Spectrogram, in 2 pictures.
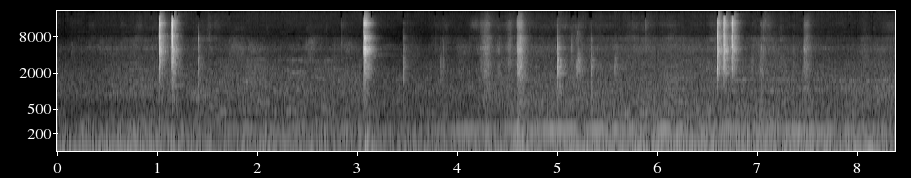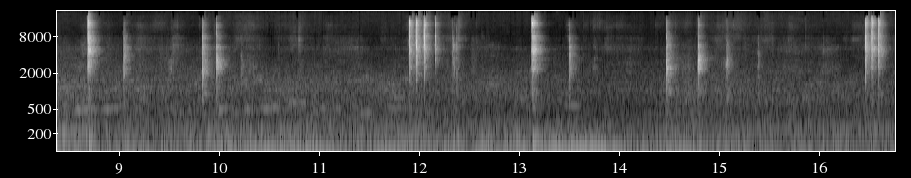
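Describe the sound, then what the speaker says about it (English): Torque ratchet clicking while pump bolts are tightened to 18 pounds, a scattering of sharp, close clicks at irregular intervals over a steady low rumble. "You'll hear the click in the ratchet."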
